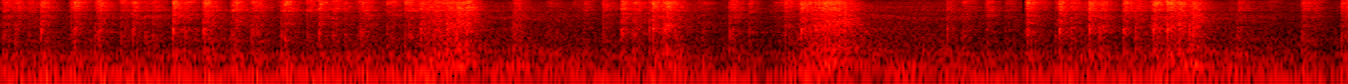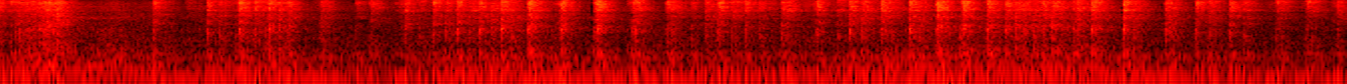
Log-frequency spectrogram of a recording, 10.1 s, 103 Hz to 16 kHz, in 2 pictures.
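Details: Yamaha RD350 YPVS F2 two-stroke on its first start after a full rebuild (bearings, seals, rebore): crisp blips rising and falling cleanly, about five quick revs, returning to a steady idle each time; healthy.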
